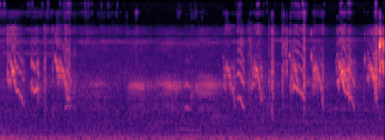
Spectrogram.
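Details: Five lovebirds from a parrot family chirping: bursts of sharp, descending squeaky chirps at the start and end, with softer, sustained mid-pitched tones in the middle over steady background noise.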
